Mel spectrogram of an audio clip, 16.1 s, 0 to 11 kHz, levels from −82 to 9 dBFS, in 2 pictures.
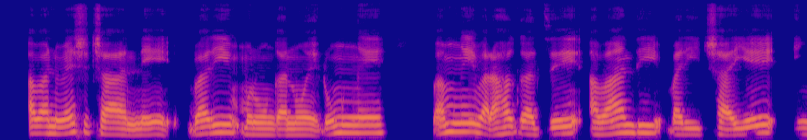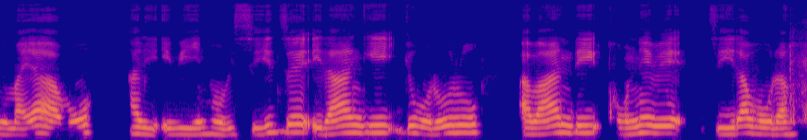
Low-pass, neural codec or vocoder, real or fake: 9.9 kHz; none; real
